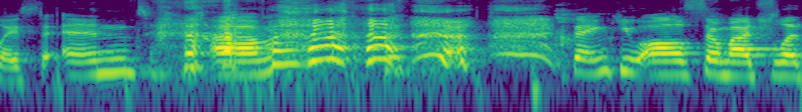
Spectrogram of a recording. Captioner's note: laughter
